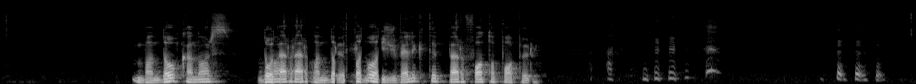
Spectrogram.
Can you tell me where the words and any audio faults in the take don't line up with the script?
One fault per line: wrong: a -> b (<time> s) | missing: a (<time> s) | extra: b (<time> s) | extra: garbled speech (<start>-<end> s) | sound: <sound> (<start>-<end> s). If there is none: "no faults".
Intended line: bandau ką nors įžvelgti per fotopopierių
extra: garbled speech (2.6-3.8 s)
sound: laugh (5.7-7.2 s)
sound: laugh (8.2-8.9 s)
